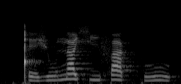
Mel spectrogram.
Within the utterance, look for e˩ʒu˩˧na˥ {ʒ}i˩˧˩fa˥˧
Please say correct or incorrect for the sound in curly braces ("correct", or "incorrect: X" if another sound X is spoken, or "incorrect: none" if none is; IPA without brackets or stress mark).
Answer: incorrect: ç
